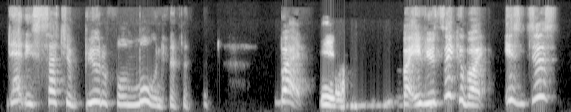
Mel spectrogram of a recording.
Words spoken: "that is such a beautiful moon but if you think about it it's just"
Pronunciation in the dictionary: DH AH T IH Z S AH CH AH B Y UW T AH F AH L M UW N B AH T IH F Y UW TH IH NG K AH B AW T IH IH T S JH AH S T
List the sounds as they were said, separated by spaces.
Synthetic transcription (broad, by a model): DH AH T IH Z S AH CH AH B Y UW T AH F AH L M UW N B AH T IH F Y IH TH IH NG K AH B AW T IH IH T S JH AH S T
